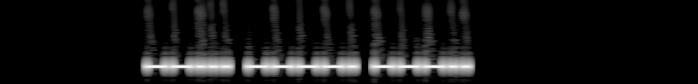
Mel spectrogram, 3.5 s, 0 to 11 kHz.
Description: Morse code, heard as a keyed tone, about 33 wpm, 700 Hz. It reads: 798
